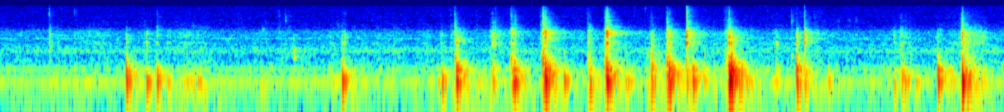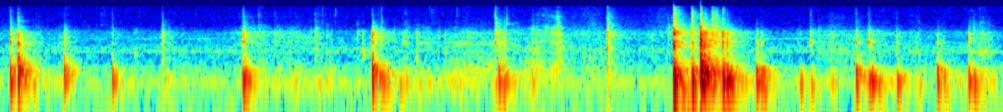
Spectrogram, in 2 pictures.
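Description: Siberian husky chewing on a rawhide: irregular crunches and clicks of teeth on the hide, with a louder burst of crunching late on.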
